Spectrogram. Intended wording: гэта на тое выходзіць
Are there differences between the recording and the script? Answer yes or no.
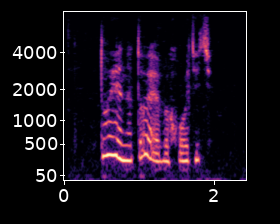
yes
